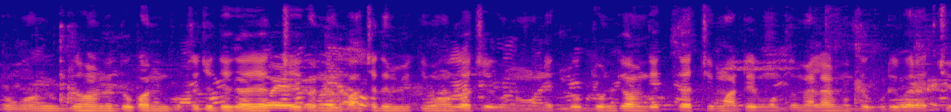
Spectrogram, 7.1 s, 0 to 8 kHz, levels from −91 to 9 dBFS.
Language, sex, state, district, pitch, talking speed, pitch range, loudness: Bengali, male, West Bengal, Paschim Medinipur, 135 Hz, 195 wpm, 130-140 Hz, -18 LUFS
